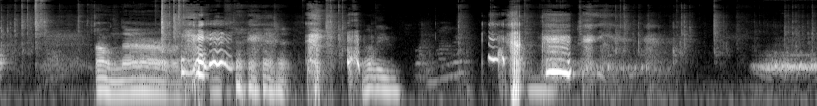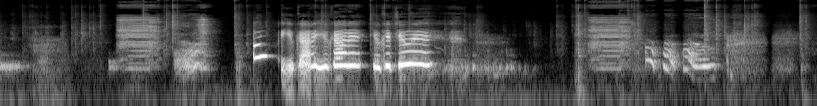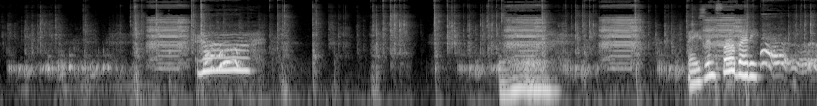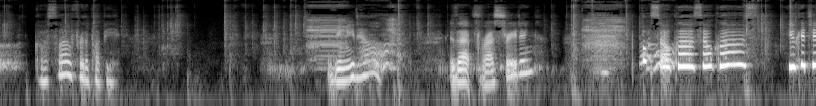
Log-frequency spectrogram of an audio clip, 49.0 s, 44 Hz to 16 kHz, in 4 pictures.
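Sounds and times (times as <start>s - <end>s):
plastic clicks: 0.0s - 1.4s, 4.6s - 5.4s, 7.7s - 21.9s, 22.8s - 43.5s, 44.9s - 49.0s
electronic error buzzer: 14.0s - 14.7s, 21.0s - 21.8s, 26.7s - 27.4s, 32.0s - 32.9s, 33.5s - 34.2s, 35.1s - 35.8s, 41.4s - 42.0s, 45.5s - 46.2s.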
